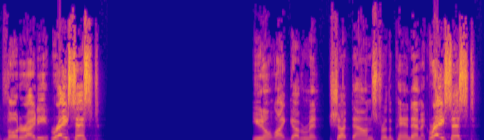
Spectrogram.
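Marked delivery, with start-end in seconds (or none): 0.6-1.2 one high, loud mocking word; mock shrill accusation. 5.3-5.9 one high, loud mocking word; mock shrill accusation.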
